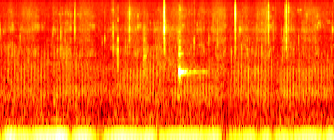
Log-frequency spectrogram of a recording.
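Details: Grown cat Samson, rescued as a kitten from a car in for repairs, purring in a low throaty rumble with breath-paced swells roughly every second, plus a brief faint tone midway.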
